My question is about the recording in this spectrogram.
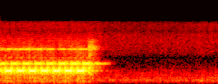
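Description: Telephone ringing, an electronic ring of steady tones pulsing rapidly, which cuts off about a second in.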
